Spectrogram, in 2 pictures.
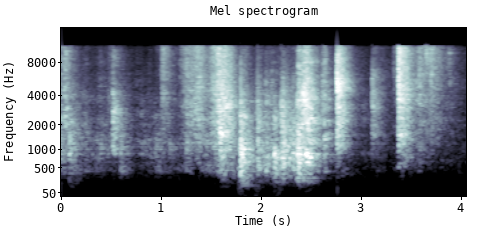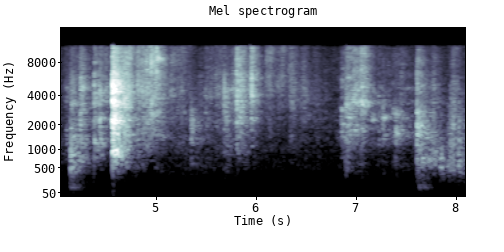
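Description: Plastic reptile-terrarium accessories and their packaging being handled and unwrapped: an irregular run of crinkles, light clatters and sharp clicks.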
